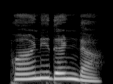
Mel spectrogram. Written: ಪಾಣಿದಂಡ

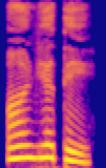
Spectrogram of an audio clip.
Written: ಅಡಿಯೊತ್ತು

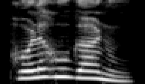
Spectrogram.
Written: ಹೊಳಹುಗಾಣು

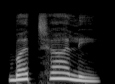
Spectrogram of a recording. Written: ಬಚ್ಛಾಲಿ

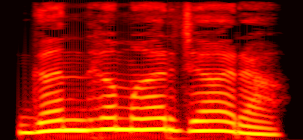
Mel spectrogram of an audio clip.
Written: ಗಂಧಮಾರ್ಜಾರ

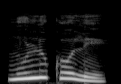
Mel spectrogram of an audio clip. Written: ಮಳೆಗಾಲ

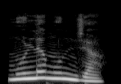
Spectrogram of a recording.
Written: ಮುಳ್ಳಮುಂಜ

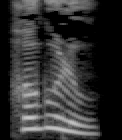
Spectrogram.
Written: ಹೋಗುಳು

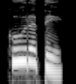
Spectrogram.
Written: ಕೂರತೆ

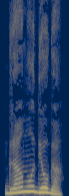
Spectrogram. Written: ಗ್ರಾಮೋದ್ಯೋಗ

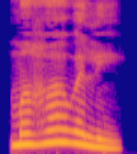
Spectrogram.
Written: ಮಹಾವಲಿ

